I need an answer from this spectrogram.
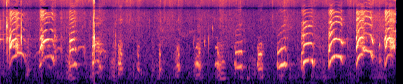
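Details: Several Japanese Tosa Inu puppies yipping and whimpering: quick arched whines, some faint and overlapping, repeated roughly three times a second, with one sharp click near the start.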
